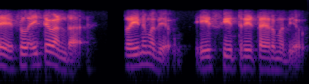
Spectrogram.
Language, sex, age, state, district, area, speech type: Malayalam, male, 18-30, Kerala, Thrissur, urban, conversation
